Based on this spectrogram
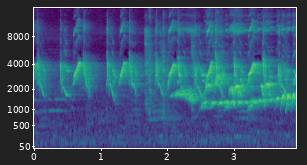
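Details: White-rumped shama in song after its moult, building fighting spirit: a series of rising whistled slurs leading into a louder, continuous, rolling warble with high buzzy overtones.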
